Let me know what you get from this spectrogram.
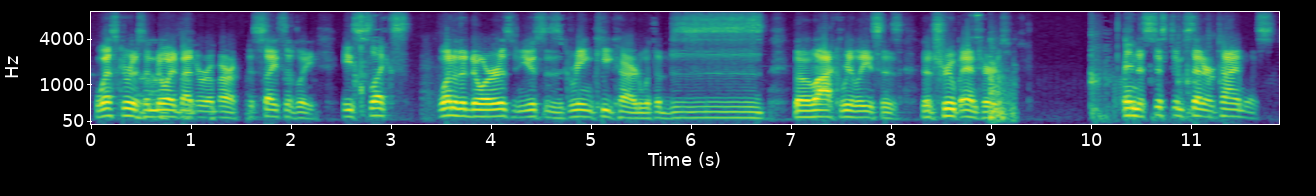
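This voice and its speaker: A man's voice: medium pitch, moderate pace, a bit bright, highs cut off, a little hiss or hum. A man reading screenplay stage directions aloud as narrator at a table read.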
